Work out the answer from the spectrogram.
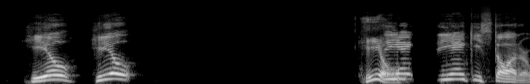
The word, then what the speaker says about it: Gil: Heel. Heel. Heel. The Yankee starter. What's it? How do you pronounce? Oh yeah. I always say Luis Gil, but yeah, it's heel.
